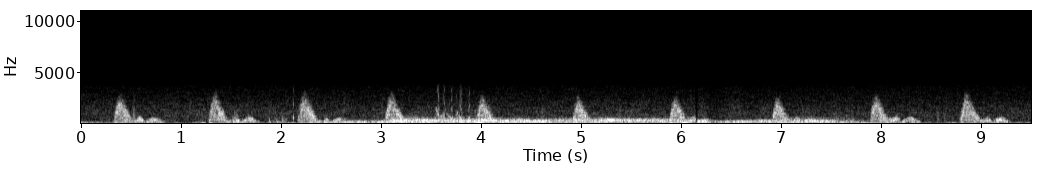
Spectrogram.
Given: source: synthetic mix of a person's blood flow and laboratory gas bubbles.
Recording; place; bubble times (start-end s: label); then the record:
Doppler ultrasound of blood flow; subclavian vein
1.50-1.70 s: bubbles
1.85-2.08 s: bubbles
2.10-2.14 s: bubbles
3.52-3.98 s: bubbles
From the record:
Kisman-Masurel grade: 221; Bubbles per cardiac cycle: several, 3 to 8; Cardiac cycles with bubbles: 10 to 50%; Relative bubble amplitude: barely perceptible (0.100 to 0.250); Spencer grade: 2 (many but less than half of the cardiac periods contain bubble signals, singularly or in groups); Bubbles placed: anywhere in the cardiac cycle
